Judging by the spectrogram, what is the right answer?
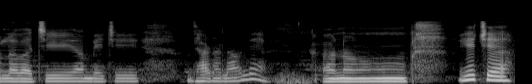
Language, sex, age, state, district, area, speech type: Marathi, female, 30-45, Maharashtra, Wardha, rural, spontaneous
